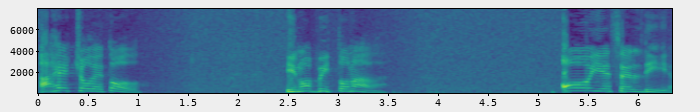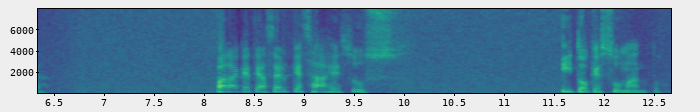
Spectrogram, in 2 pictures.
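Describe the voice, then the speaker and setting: A man preacher delivering a sermon to a congregation, asking "what?" and answering himself in a lower voice, addressing listeners as brother. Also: expressive, slow pace, pauses often, pushed and bright, slight background noise. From Latin America. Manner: call-and-response questions, dropping low on the answer.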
